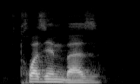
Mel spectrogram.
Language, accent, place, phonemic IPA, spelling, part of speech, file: French, France, Lyon, /tʁwa.zjɛm baz/, troisième base, noun, LL-Q150 (fra)-troisième base.wav
- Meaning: alternative form of troisième but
